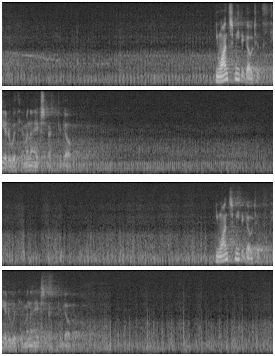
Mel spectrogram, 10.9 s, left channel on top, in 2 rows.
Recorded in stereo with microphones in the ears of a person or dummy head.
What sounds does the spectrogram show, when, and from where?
4.3 s a man speaking: 40° left (ahead or behind), 0.6 m; by 6.9 s 50° left (ahead or behind), 2.5 m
